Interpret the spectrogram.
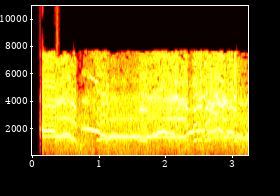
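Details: Falcon chicks in a nest box being fed by their mother on 28 May 2013, 6:00 to 6:15 pm, give long, harsh, wavering screams that hold steady with slight rises and dips, running almost without a break.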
